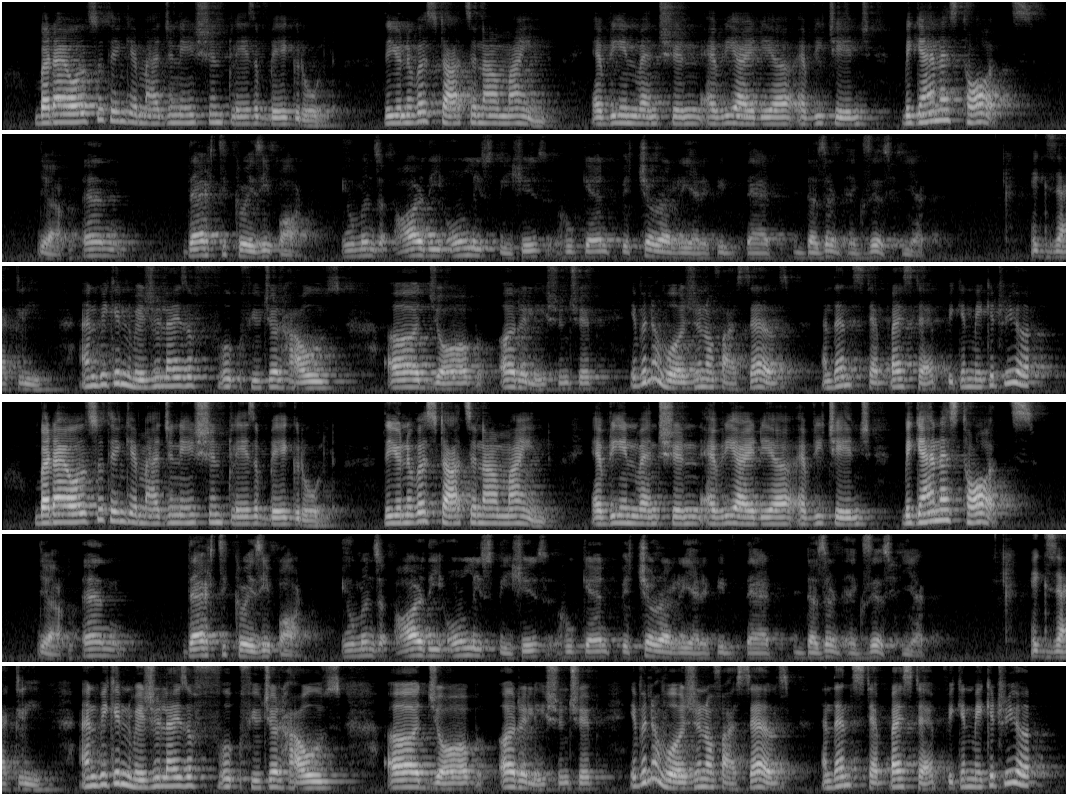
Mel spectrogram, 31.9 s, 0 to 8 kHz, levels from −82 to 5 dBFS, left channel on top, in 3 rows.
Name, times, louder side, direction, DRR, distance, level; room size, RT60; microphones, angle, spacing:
voice 1, 0.3-3.3 3.8-5.4 5.9-8.7 9.0-10.3 20.9-27.2 27.6-29.1 29.5-31.5, right 3 dB, 80° right, 1.2 m, -27 dB
voice 2, 11.0-11.8 12.5-13.6 14.0-19.8, right 2 dB, 40° right, 1.2 m, -31 dB
24.0 x 17.0 x 6.9 m
head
